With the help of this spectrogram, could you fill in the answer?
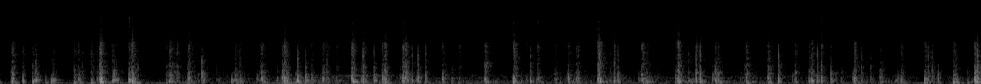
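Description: Fingertips and nails tap and scratch the surface of an inflated, hollow, red LED-lit latex balloon held in both hands. A rapid, uneven series of soft, dull taps and thumps, weighted toward the low end, is heard, with brief scratchy rustles between them. Each tap dies away almost at once.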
